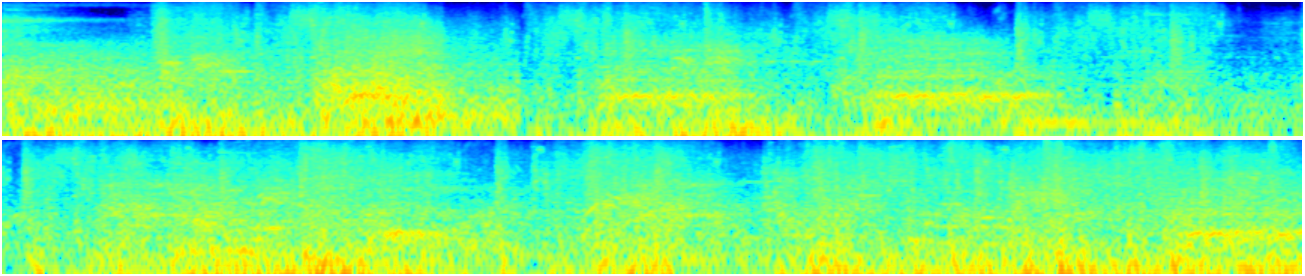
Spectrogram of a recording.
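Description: Magic spells crackle and burst during a game battle.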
